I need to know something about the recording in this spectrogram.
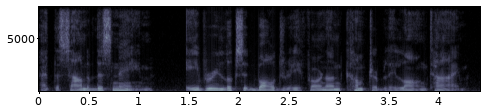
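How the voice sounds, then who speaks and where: A man's voice: fairly low pitch, animated, a little fast, slightly rough, no echo. A man delivering scripted narration for an audio drama, setting each scene.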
